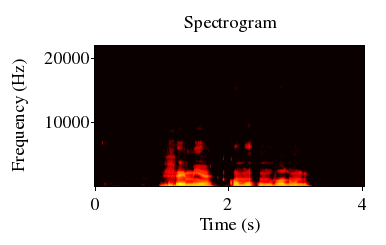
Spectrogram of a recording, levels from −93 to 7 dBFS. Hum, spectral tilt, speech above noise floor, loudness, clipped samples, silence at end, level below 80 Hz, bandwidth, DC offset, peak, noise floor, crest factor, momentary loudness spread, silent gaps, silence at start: none; -9.5 dB/octave; over 61 dB; -30 LUFS; under 0.1%; 0.8 s; -60 dBFS; 7 kHz; under 0.1%; -10 dBFS; under -90 dBFS; 22 dB; 14 LU; none; 1 s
